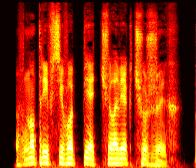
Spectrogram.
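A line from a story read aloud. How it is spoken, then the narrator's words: Growl. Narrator (Russian): прорычал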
